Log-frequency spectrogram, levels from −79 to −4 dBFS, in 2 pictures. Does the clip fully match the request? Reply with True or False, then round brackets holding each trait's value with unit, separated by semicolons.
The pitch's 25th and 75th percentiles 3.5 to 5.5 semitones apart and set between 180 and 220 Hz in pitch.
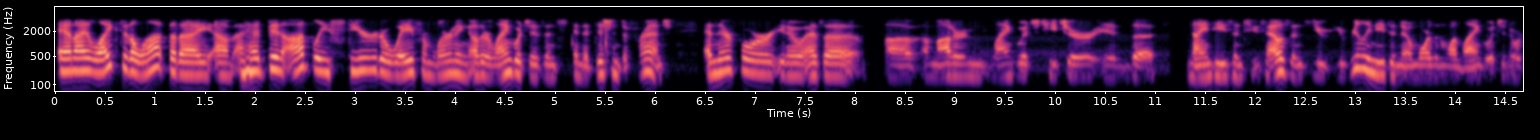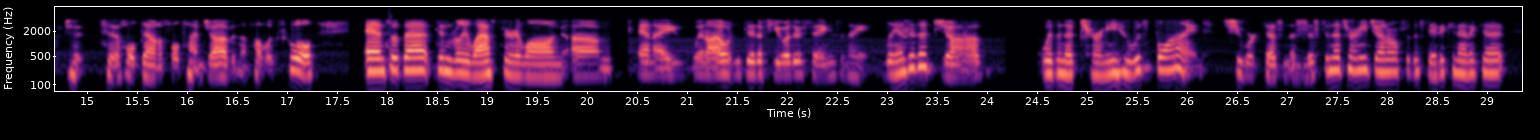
True (4.7 semitones; 190 Hz)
